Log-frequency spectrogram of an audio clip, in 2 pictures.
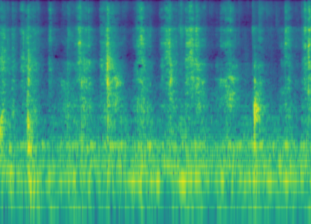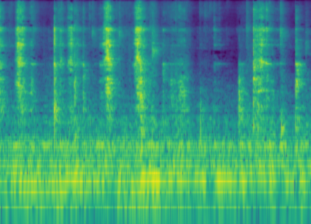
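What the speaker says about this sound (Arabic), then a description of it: "كنبقى نحرك في الحليب." A utensil stirs and scrapes steadily in a pot of melted butter, milk and cornstarch, making continuous close metallic clinking and scraping in an irregular rhythm with no voices.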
